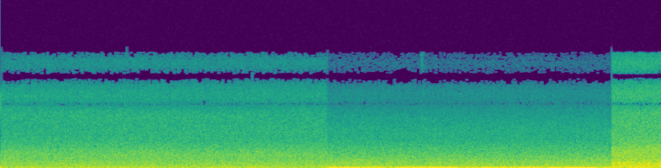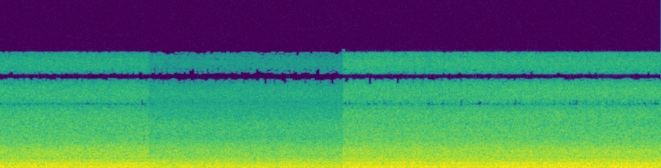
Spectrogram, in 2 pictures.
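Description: Steady rushing of a fast mountain river running over rapids. The sound steps up in level a few times, with a low rumble for a few seconds near the middle.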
